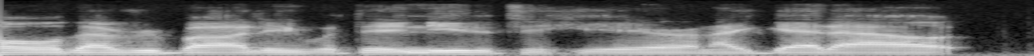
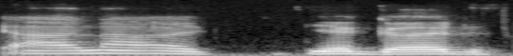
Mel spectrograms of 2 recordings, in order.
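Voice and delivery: high, slow, airy brush-off; mock breezy dismissal; 7 semitones higher, slower than usual. Friends on the phone brushing off his plea, mock breezy. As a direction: imitate friends waving it away, lightly sing-song.

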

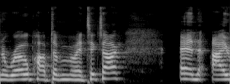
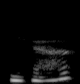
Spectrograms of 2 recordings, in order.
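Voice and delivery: whispered; 5 semitones lower, 10 dB quieter than usual. Retold or imitated. Margie answers in retold bird story.

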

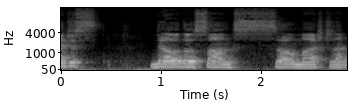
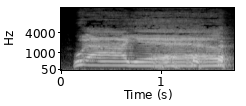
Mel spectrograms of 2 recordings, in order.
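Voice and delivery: nasal rock singer whine; nasal singer impression; 3 semitones higher, 9 dB louder than usual. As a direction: mimic a whiny pop-punk singer. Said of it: "with that nasally voice".

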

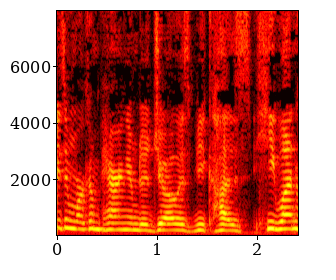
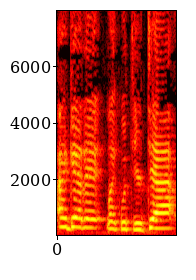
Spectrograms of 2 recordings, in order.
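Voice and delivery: usual speaking voice

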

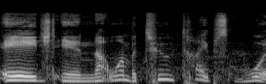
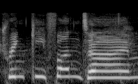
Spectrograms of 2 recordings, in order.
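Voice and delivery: high, drawn-out singsong call; show-name fanfare; 12 semitones higher, slower than usual. Pretend. Host announces the new podcast's name, singsong fanfare. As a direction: sing out the name, slow and high.

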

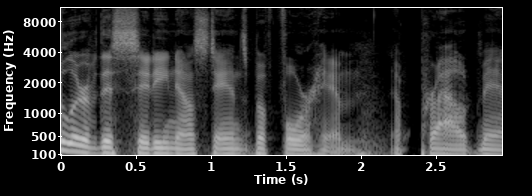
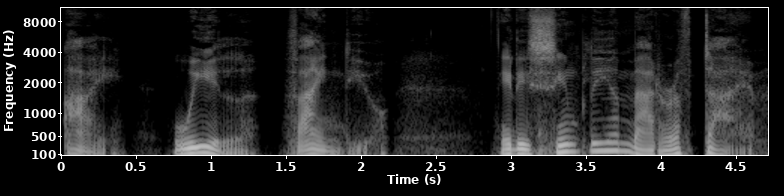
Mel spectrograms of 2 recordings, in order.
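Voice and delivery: put-on Spanish accent; 3 dB quieter than usual. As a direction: promise it quietly, in a Spanish accent. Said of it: "Spanish accent".

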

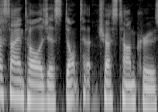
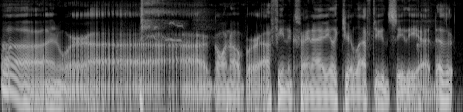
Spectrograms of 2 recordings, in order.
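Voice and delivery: pilot announcement voice; 4 semitones lower, 3 dB quieter, slower than usual. Retold or imitated. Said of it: "why do pilots go like this".

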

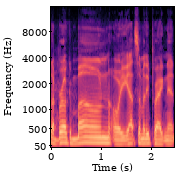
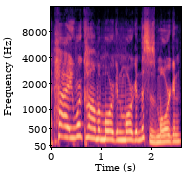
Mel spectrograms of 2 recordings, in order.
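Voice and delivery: high-pitched phone pitch voice; pretend law-firm caller; 9 semitones higher than usual. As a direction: play a hammed-up caller introducing the firm. Rehearses prank call as law firm.

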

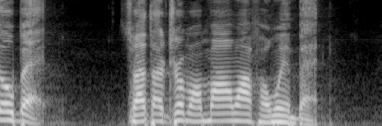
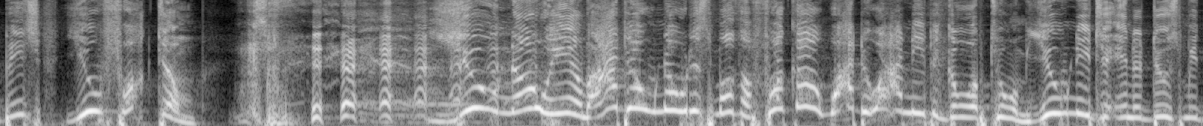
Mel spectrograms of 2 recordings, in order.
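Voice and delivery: retold outburst at mom; 14 semitones higher, 4 dB louder than usual. Son yelling at his mom to go up herself, loud and high. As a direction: yell it at your mom, disbelieving.

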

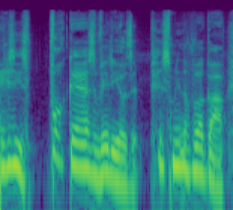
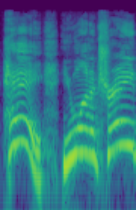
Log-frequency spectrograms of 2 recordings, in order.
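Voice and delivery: much higher, hammed-up eager influencer voice; mock YouTuber voice; 9 semitones higher than usual. Mocking a YouTuber offering a stranger his car, high and hammed-up. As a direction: imitate a too-cheery YouTuber making an offer. Imitating Mister Beast in retold video.

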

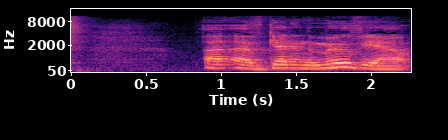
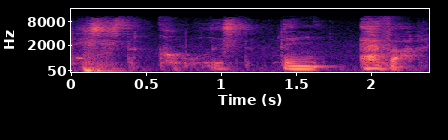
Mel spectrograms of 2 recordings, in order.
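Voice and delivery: hushed to himself; 4 semitones lower, 8 dB quieter than usual. Retold or imitated. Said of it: "and I'm going".

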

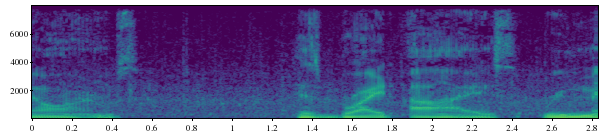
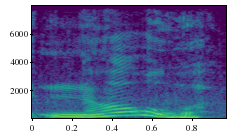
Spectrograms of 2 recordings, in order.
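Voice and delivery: high, loud cry of terror; 11 semitones higher, 5 dB louder than usual. A narrator's reading. Wife hears her brother escaped, terrified. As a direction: gasp it out in horror. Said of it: "I said in terror".

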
